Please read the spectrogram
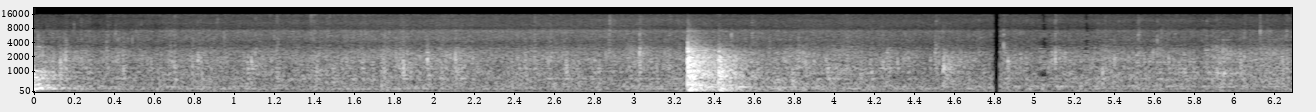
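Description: Pot of water at a rolling boil, a steady bubbling hiss. A single brief knock sounds about three seconds in.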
